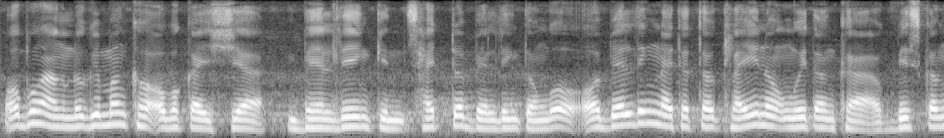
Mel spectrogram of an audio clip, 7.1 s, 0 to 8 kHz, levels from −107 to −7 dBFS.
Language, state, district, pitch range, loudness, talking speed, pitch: Kokborok, Tripura, West Tripura, 145-175 Hz, -13 LUFS, 180 wpm, 155 Hz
